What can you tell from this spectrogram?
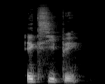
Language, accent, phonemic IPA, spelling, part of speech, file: French, France, /ɛk.si.pe/, exciper, verb, LL-Q150 (fra)-exciper.wav
- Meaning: to plea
